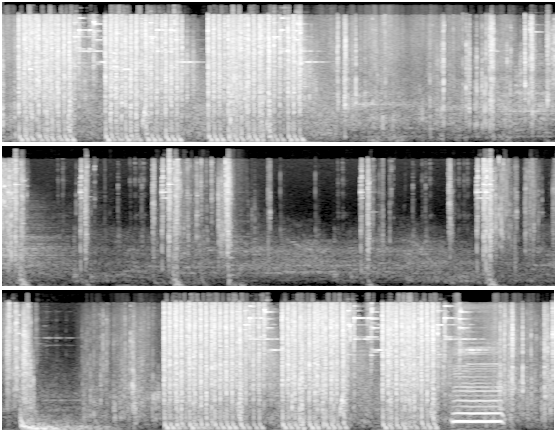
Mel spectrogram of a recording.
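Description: Burst-fire gunfire in an online shooter video game, sharp repeated clusters of shots packed at the start and again at the end, with a quieter lull of faint game ambience in between.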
